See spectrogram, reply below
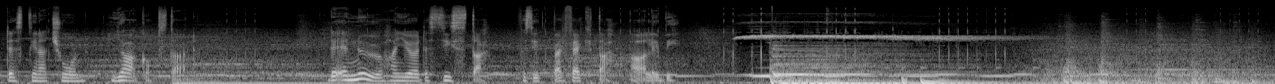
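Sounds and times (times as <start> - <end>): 
night train rolling along rails with a deep rumble: 0.0 - 6.9, 7.7 - 12.7
high metallic squeal of train: 0.0 - 12.6
speech: 0.1 - 2.3, 3.3 - 6.9
train wheels clacking over track joints: 10.5 - 12.7.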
